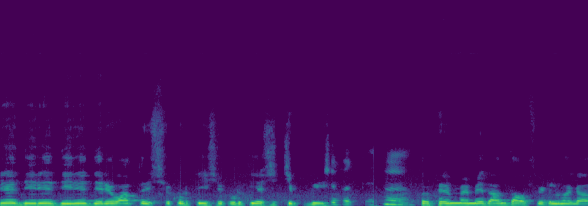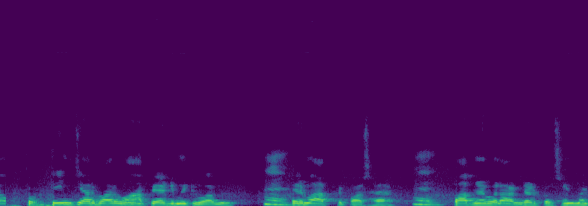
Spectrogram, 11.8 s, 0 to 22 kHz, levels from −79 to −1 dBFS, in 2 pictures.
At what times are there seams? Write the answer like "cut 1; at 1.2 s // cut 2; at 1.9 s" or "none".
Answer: cut 1; at 3.6 s // cut 2; at 5.9 s // cut 3; at 8.3 s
